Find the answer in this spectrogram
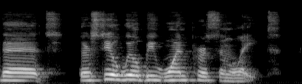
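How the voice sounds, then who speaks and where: Speaking at a very slow pace in a Texas accent, a woman has a dark, mellow tone. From Texas, Dallas. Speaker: moderator. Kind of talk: virtual town hall moderation. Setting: video call.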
